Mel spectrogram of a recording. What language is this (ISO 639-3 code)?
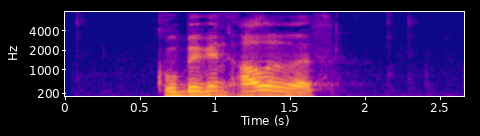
bak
